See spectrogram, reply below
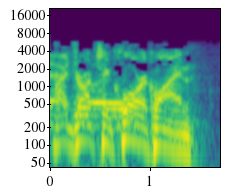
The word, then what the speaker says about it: hydroxychloroquine: That hydroxychloroquine.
